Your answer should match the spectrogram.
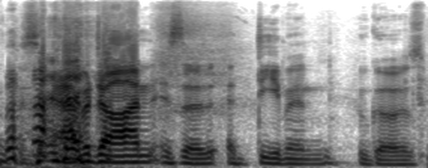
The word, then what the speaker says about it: Abaddon: workshop says it about games workshop is wrong avadon is a demon who goes much further back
